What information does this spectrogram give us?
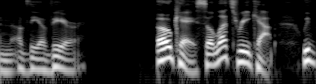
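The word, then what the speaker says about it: אויר: of the Avir.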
